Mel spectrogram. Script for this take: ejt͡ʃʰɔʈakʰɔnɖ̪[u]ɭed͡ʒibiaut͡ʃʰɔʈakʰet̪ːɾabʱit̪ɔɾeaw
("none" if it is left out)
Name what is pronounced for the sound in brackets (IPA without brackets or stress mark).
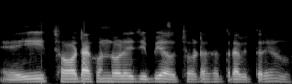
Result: ɔ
